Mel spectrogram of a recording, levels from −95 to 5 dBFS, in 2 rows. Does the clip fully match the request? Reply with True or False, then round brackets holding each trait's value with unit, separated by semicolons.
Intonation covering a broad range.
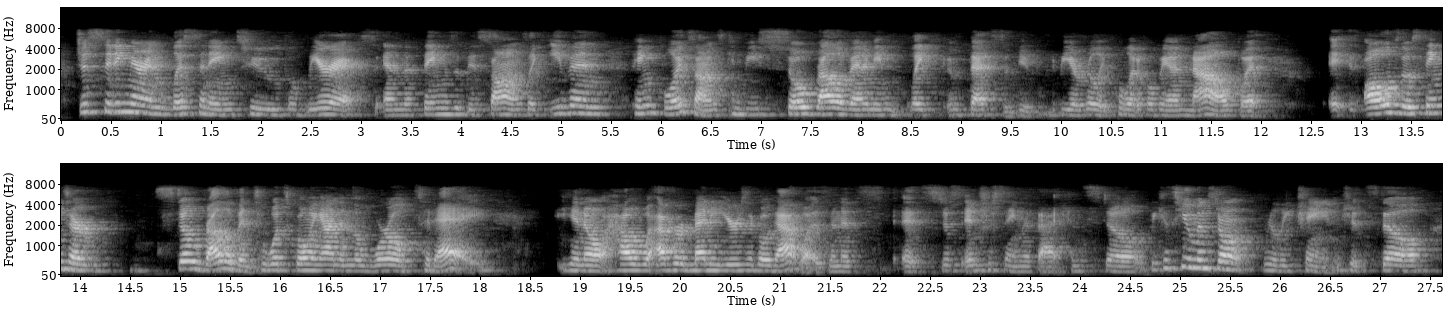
False (2.8 semitones)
